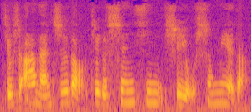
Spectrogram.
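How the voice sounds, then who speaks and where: A woman gives a Buddhist sutra lecture in an animated storytelling manner, acting out the exchanges between master and student. She softens her sentences with drawn-out particles. A faint hiss of noise sits under the recording. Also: on the high side, rough recording. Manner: slow measured chanting when reading scripture. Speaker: Buddhist teacher.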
